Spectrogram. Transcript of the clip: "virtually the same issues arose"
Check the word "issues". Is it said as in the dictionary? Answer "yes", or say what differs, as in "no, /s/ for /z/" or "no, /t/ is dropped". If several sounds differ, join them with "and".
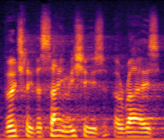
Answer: yes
